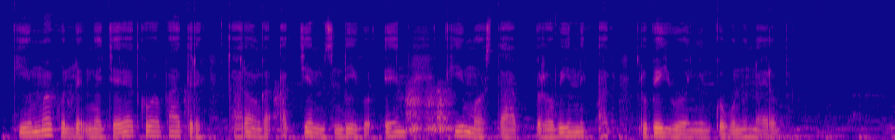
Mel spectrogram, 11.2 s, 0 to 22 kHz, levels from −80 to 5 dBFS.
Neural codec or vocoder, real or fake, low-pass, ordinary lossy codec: vocoder, 44.1 kHz, 128 mel bands every 256 samples, BigVGAN v2; fake; none; none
